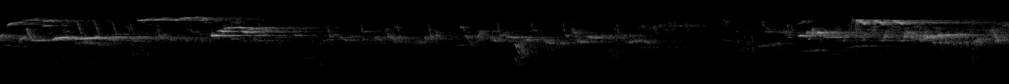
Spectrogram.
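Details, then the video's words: Flame-faced tanager chattering in bursts of rapid, high-pitched chips and thin whistles, a loud spell early on, a quieter stretch, then another lively squeaky outburst near the end. "Flame Faced Tanager Bird"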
